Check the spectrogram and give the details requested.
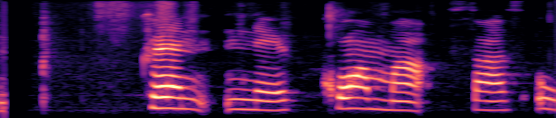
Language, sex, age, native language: Icelandic, female, 8, Icelandic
